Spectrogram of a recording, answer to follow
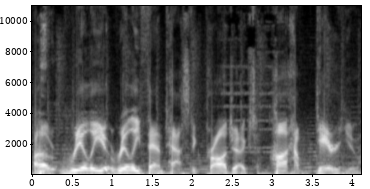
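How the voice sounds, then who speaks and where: A man's voice: medium pitch, unhurried, bright, forceful tone. A man hosting a livestream in a casual, chatty, effusive and informal way. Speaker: livestream show host. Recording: music playing behind the voice. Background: background music.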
